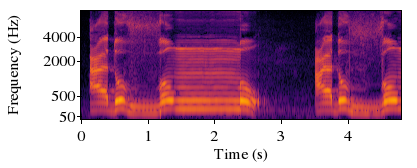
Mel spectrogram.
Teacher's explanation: इन्नहु नून पे गुन्ना होगा हा उल्टा पेश हु इन्नहु लकुम अदुव्वुम मुबीन आइन ज़बर आ दाल वाव पेश दुव वाव मीम दो पेश वुम मीम पेश मु वुम मु अदुव्वुम अदुव्वुम वाव के ऊपर तशदीद है तो सख्त करेंगे वाव को और मीम के ऊपर ये तशदीद है तो गुन्ना होगा नाक में आवाज़ पैदा करेंगे अदुव्वुम मुबीन।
